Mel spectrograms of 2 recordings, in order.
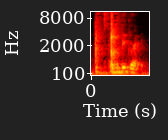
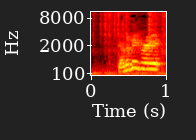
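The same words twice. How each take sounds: First: Quiet doubtful. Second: Higher, upbeat and convinced; cheering herself up after a sigh; bright reassurance. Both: Real, not acted. Says it twice, differently.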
